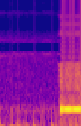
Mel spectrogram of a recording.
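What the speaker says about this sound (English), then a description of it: "You got a phone call, Grady?" Near silence with faint low rumble gives way to a sudden loud electronic telephone ring in a radio studio, one strong sustained tone that cuts in abruptly near the end and stays steady.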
